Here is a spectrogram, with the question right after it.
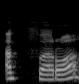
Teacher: रॉ जो है यहाँ पर पुर पढ़ी जाएगी क्योंकि जबर है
